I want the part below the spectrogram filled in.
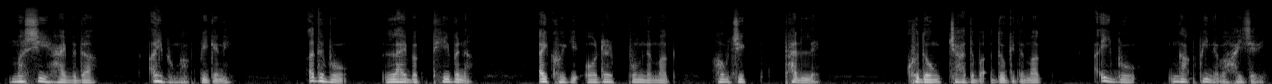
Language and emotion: Manipuri, sad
